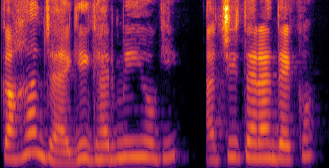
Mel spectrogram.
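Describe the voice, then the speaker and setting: A woman voicing a caring, gently teasing middle-aged mother in a read-aloud romance story. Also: sits high, fairly even intonation, close to an everyday voice.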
